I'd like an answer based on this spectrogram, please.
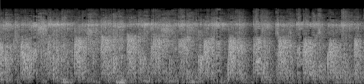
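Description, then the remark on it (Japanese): An audience in Japan applauds to welcome a guest speaker, many hands clapping in a dense, continuous wash with a faint rhythmic pulse, loud and sustained throughout with no voices. “では皆さん拍手でお迎えください。”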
